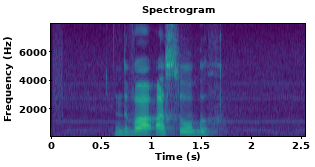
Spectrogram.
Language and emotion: Russian, neutral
